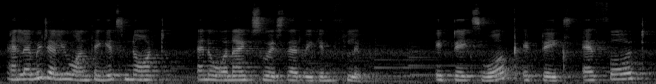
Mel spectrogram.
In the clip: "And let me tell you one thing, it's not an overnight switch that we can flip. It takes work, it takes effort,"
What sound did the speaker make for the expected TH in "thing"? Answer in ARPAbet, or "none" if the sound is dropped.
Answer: T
